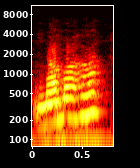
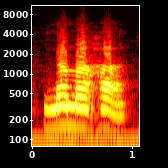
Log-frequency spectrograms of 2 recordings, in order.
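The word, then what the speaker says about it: नमः: Similarly, namaha is na, the dental na, which we don't have in English, and ma, followed by the aspirate, ha. Nama or namaha.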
